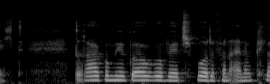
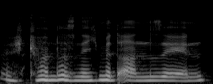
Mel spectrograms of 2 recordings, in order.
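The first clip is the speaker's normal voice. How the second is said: despairing mutter; 4 dB louder than usual. A narrator's reading. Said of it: "murmelte er".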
